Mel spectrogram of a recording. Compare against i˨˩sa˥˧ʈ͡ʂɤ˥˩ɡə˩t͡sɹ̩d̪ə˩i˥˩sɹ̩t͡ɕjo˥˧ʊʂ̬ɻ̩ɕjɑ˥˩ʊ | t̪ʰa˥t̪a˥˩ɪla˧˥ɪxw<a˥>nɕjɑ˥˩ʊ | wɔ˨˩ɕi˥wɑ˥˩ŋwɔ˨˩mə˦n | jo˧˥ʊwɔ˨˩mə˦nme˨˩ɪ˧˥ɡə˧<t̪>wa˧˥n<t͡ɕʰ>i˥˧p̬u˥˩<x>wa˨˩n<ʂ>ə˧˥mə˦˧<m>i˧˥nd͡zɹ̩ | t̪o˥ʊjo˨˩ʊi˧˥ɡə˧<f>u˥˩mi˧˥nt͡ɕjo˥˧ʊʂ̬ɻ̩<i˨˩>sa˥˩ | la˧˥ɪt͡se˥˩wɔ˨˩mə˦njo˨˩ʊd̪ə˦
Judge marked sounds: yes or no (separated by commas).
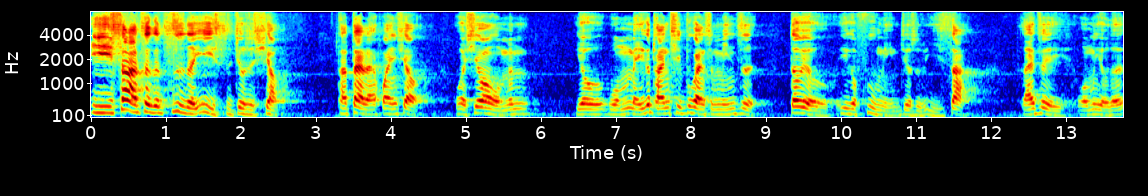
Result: yes, no, yes, no, yes, yes, yes, yes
